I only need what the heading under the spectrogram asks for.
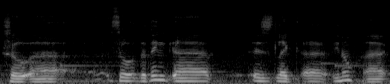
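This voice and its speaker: A man in his thirties from India with an Indian accent, talking casually on a coding live stream, halting with many fillers and repeated words. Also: fairly high pitch, warm tone, soft background music. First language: Hindi. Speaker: live-streaming software engineer.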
